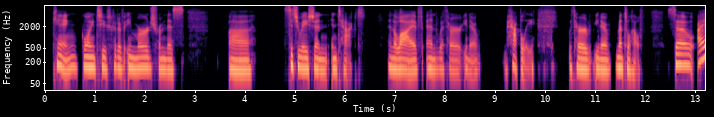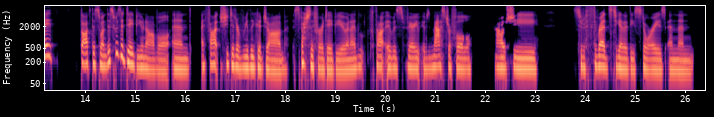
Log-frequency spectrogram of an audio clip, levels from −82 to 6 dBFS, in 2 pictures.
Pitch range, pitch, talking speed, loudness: 125-150 Hz, 135 Hz, 150 wpm, -19 LUFS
